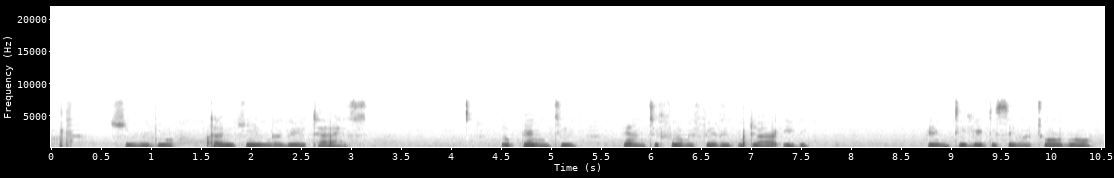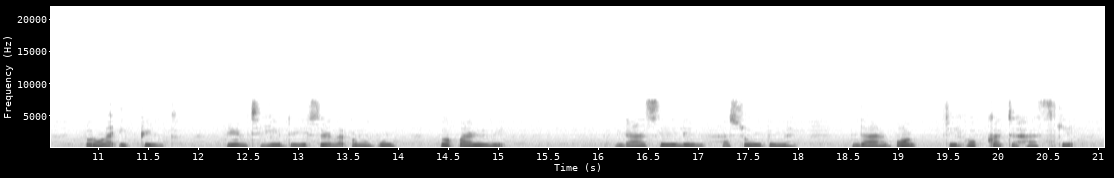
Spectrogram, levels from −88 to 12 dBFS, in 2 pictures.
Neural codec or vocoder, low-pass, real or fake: codec, 16 kHz, 2 kbps, FunCodec, trained on LibriTTS, 25 frames a second; 7.2 kHz; fake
